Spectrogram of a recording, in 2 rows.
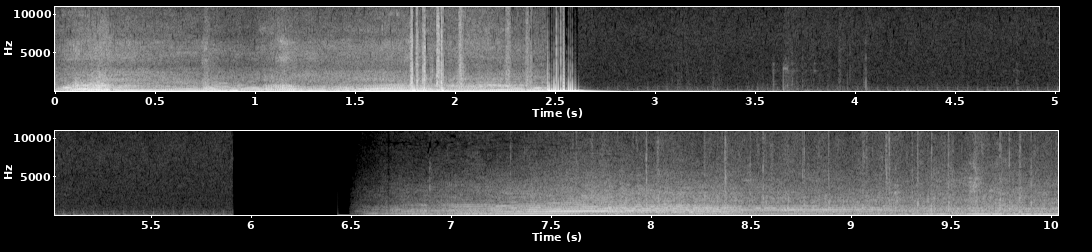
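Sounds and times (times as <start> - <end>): car engine revving hard: 0.0 - 2.0.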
